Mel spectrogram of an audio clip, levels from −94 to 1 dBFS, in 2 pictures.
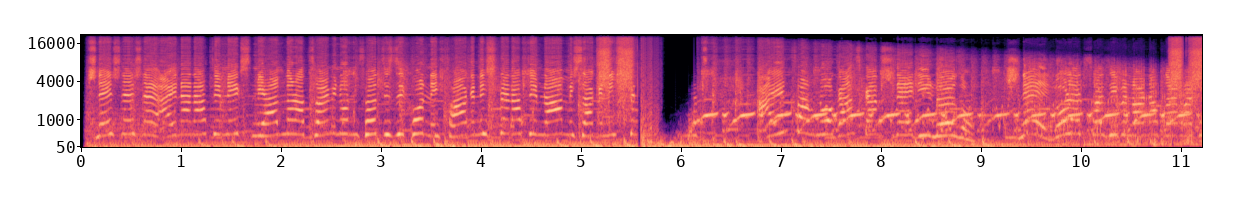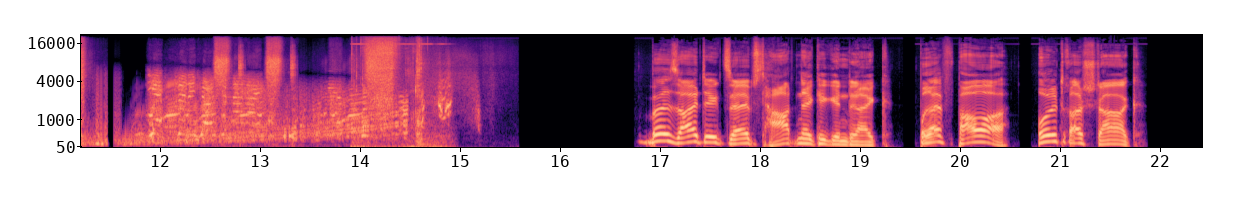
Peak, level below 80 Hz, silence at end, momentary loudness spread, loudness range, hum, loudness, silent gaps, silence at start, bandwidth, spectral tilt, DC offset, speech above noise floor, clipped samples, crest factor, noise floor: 0 dBFS; -26 dBFS; 0.6 s; 7 LU; 3 LU; none; -11 LUFS; none; 0.05 s; over 20 kHz; -3 dB/octave; under 0.1%; over 80 dB; under 0.1%; 12 dB; under -90 dBFS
